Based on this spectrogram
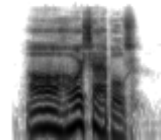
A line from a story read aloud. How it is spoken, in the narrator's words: Calamity said wearily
